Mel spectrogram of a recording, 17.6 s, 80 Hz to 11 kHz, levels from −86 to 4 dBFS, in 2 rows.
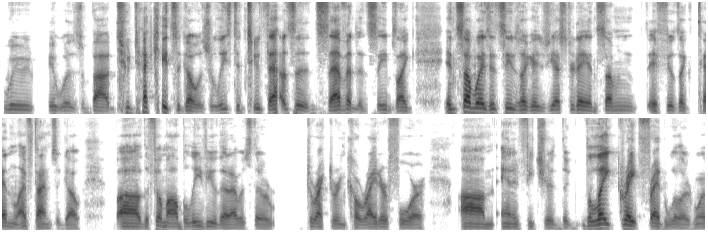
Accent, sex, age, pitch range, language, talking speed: American, male, 50-69, 90-115 Hz, English, 190 wpm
